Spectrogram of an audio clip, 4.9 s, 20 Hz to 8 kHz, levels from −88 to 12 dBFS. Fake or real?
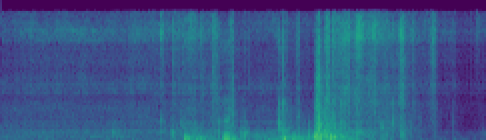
fake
